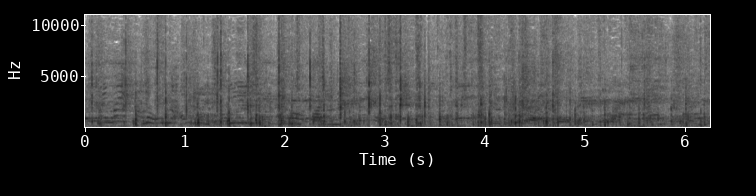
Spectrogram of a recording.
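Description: A group of young people's voices shouting and calling out while they run, with many quick footfalls and knocks mixed in.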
